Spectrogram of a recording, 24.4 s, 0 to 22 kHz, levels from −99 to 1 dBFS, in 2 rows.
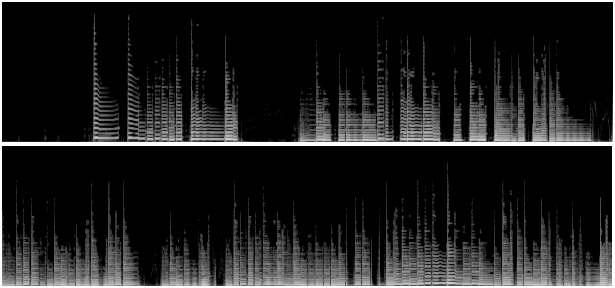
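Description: At 6.86 s the music gives a single sharp tick, a hole of about 5 ms too brief to hear as a gap. It is a block of digital silence: a run of samples dropped to zero with no fade, probably an output buffer not filled in time.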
